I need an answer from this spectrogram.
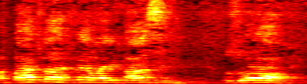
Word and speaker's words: ظا: اور چوتھا حرف ہمارے پاس یہاں پانچواں حرف ہے ہمارے پاس ظا. اس کے تلفظ کے لیے کیا کرتے ہیں؟ دانتوں کو کھول کر پڑھتے ہیں.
